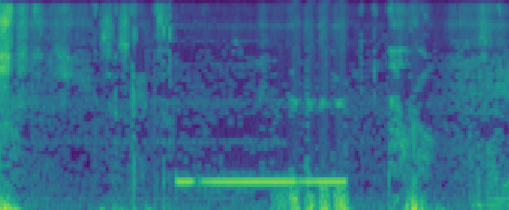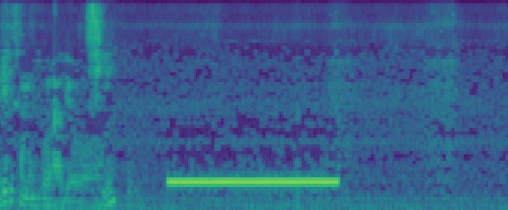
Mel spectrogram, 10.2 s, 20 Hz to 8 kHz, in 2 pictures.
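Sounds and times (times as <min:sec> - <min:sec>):
telephone tone while a number is being called: 0:01.8 - 0:03.5, 0:06.8 - 0:08.5
speech: 0:05.0 - 0:06.5.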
